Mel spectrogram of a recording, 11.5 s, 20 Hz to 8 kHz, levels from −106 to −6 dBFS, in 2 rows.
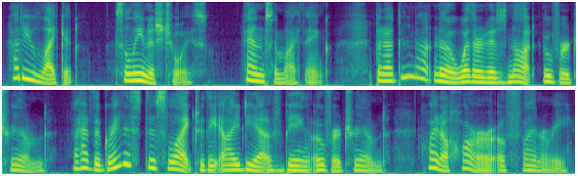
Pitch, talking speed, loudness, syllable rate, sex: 200 Hz, 185 wpm, -17 LUFS, 5.9 syllables/s, female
